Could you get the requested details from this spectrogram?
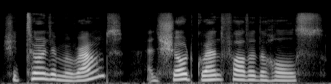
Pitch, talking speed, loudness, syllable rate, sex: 215 Hz, 165 wpm, -18 LUFS, 5.0 syllables/s, female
